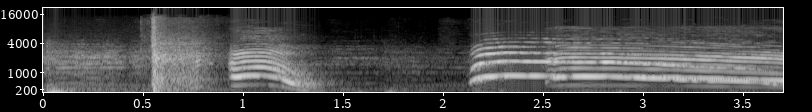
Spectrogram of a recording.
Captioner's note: upbeat pop music; confetti launcher popping; cheering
